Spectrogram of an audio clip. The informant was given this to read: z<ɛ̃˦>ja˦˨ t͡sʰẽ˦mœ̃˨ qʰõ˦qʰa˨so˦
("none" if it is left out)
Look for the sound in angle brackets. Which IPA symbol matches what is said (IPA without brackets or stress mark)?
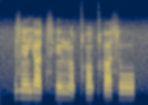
ɛ̃˦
